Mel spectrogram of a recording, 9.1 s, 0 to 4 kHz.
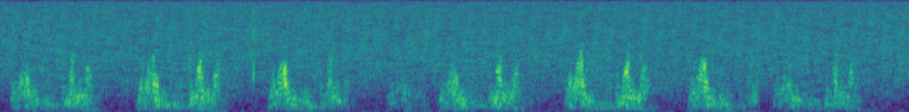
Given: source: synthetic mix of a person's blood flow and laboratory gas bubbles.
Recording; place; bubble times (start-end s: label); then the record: Doppler ultrasound of blood flow; precordium
1.93-2.27 s: bubbles
2.50-2.56 s: bubbles
From the record:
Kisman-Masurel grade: 221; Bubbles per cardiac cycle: several, 3 to 8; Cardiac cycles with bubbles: 10 to 50%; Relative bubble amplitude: barely perceptible (0.100 to 0.250); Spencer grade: 2 (many but less than half of the cardiac periods contain bubble signals, singularly or in groups); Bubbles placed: anywhere in the cardiac cycle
